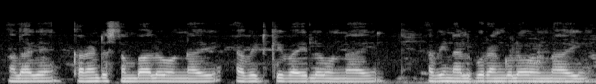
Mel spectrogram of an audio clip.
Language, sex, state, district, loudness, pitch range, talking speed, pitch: Telugu, male, Telangana, Mahabubabad, -13 LUFS, 140-145 Hz, 120 wpm, 145 Hz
